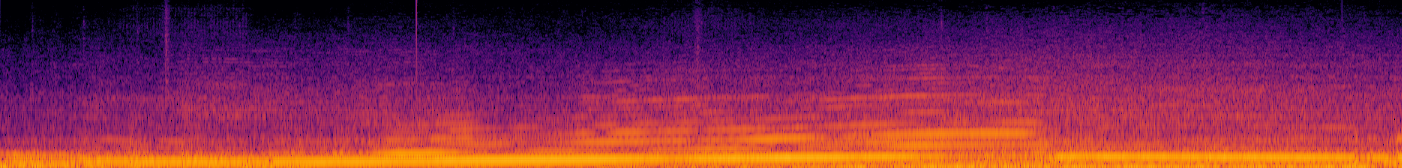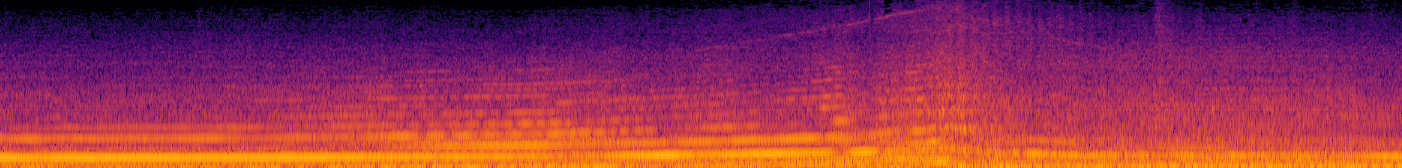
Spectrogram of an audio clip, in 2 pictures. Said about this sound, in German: Der Sound ist wunderschön. Wie man den Turbo immer pfeifen hört.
